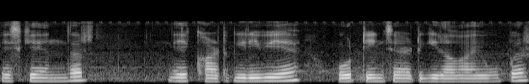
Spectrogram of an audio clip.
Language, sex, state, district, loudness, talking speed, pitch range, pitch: Hindi, male, Uttar Pradesh, Saharanpur, -16 LUFS, 160 wpm, 145-160 Hz, 150 Hz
